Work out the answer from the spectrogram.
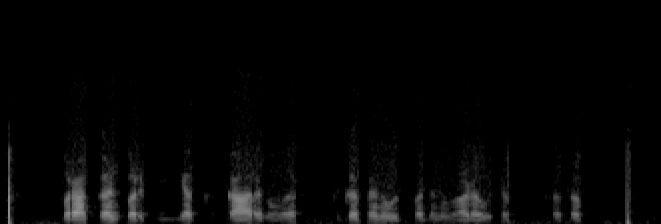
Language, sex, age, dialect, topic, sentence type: Marathi, male, 25-30, Northern Konkan, agriculture, statement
